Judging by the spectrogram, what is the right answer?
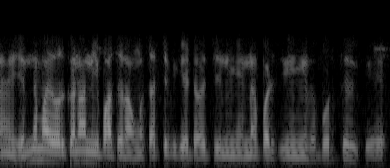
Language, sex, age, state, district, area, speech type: Tamil, male, 18-30, Tamil Nadu, Virudhunagar, urban, conversation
